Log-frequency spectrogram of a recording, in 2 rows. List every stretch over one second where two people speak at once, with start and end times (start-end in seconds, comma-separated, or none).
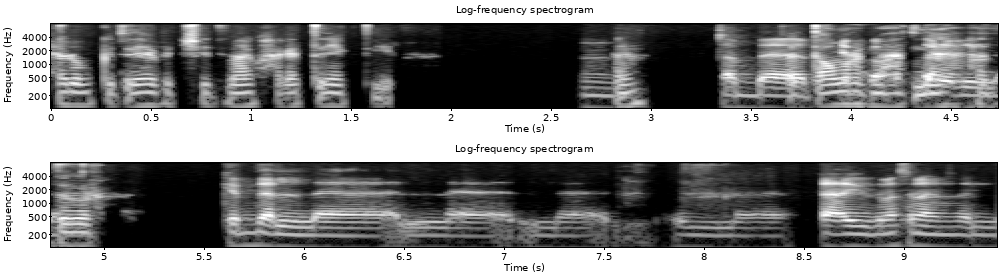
3.6-5.0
